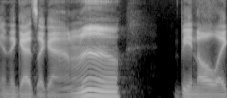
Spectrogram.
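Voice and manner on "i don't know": mock smug, coy, dismissive tone. Retelling a movie confrontation, imitating someone douchey and coy. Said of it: "being all, like, fucking douchey and coy".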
